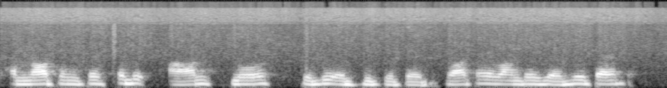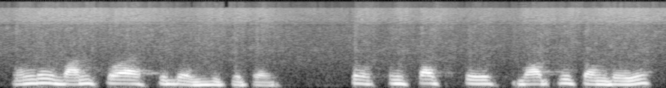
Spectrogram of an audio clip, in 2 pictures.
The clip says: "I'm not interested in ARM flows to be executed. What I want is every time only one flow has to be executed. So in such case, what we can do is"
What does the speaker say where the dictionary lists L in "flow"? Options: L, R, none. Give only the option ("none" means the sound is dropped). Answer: none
